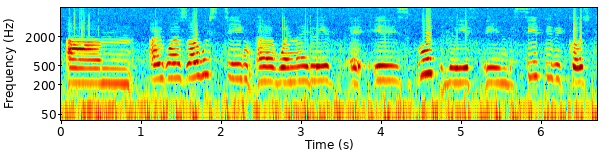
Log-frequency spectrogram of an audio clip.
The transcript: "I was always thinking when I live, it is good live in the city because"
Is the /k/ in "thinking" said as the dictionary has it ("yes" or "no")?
no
